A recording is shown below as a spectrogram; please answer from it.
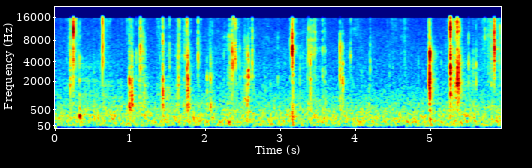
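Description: Long natural nails tap and scratch the casing and LCD screen of a small, hollow, handheld silver compact digital camera with a metal-look body, while a black camcorder rests untouched in the lap. About twenty quiet, sharp, bright clicks and brief scratchy rasps come at uneven intervals, each dying almost instantly over a faint hiss.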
